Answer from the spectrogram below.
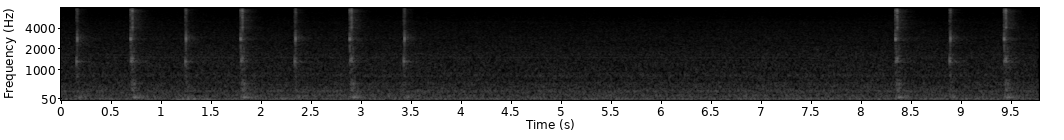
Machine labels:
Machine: valve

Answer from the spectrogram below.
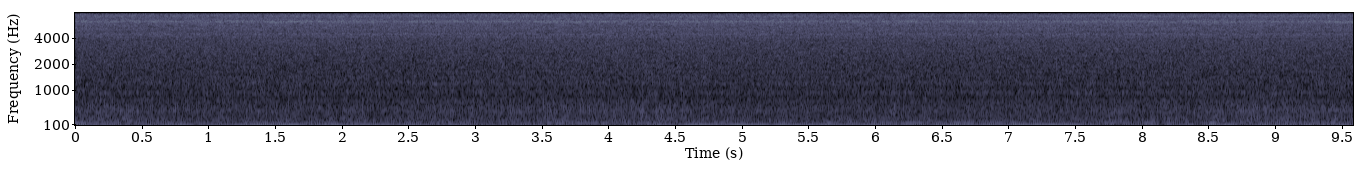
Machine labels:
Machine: fan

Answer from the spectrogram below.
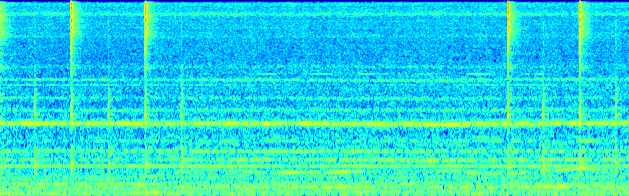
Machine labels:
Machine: valve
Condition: normal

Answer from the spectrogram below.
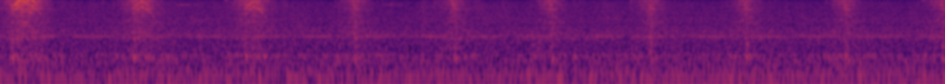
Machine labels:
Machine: slide rail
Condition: normal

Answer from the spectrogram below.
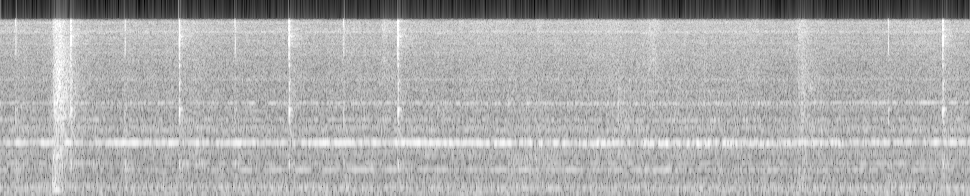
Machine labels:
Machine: valve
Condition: normal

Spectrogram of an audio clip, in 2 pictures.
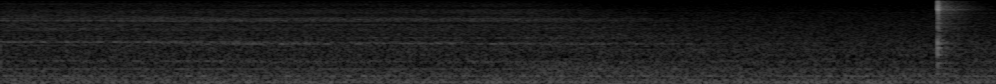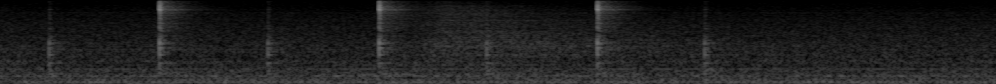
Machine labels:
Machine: valve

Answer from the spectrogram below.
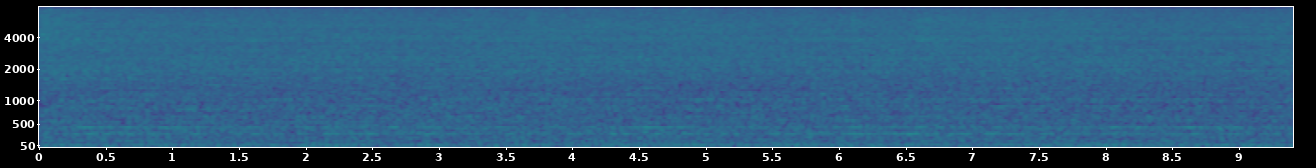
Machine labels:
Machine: fan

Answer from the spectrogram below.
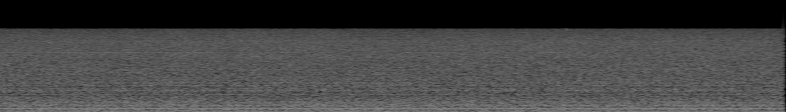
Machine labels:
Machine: pump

